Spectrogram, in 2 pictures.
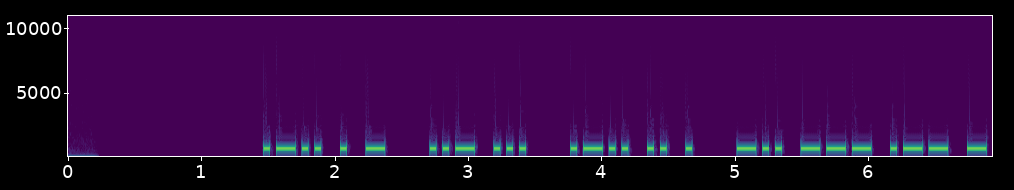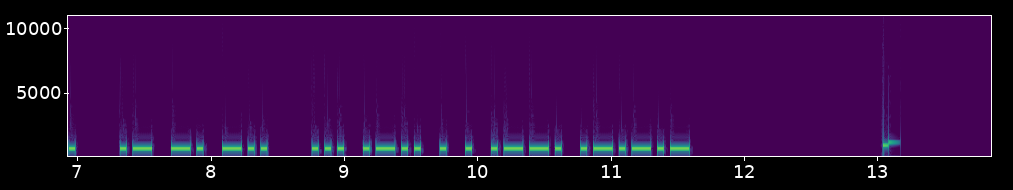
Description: Morse code, heard as a keyed tone, about 25 wpm, 700 Hz. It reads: LET US LIE DOWN AND SLEEP.
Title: Sentences from Top 1600 Words 25wpm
